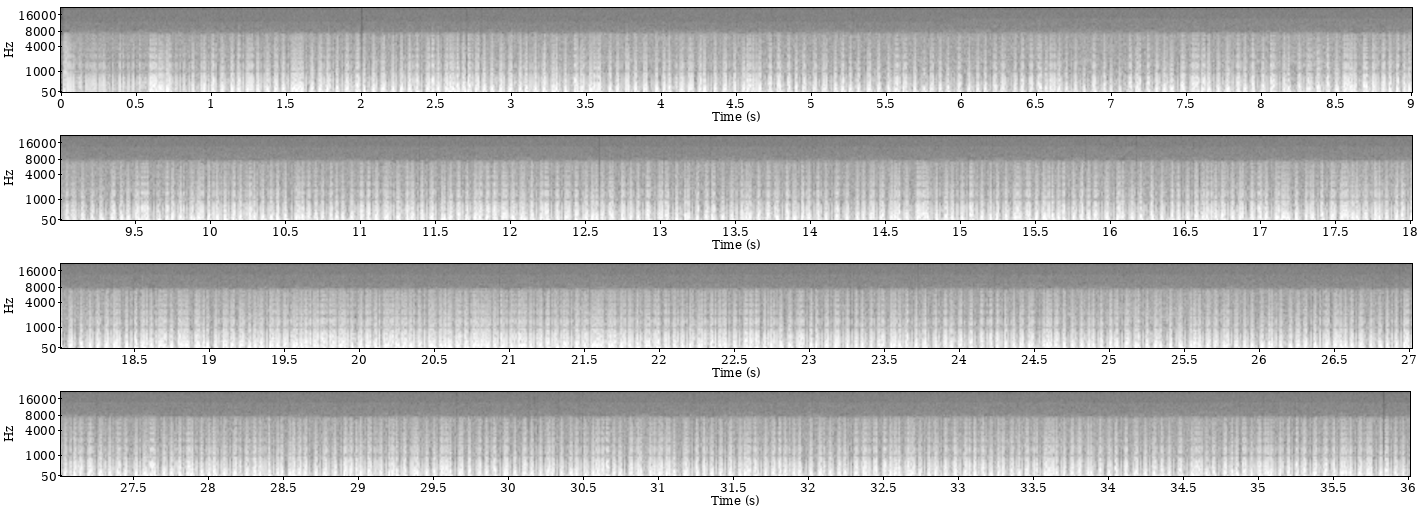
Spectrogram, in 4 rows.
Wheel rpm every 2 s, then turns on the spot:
40, 210, 230, 230, 220, 230, 230, 230, 230, 200, 160, 160, 190, 230, 230, 240, 230, 230.
none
